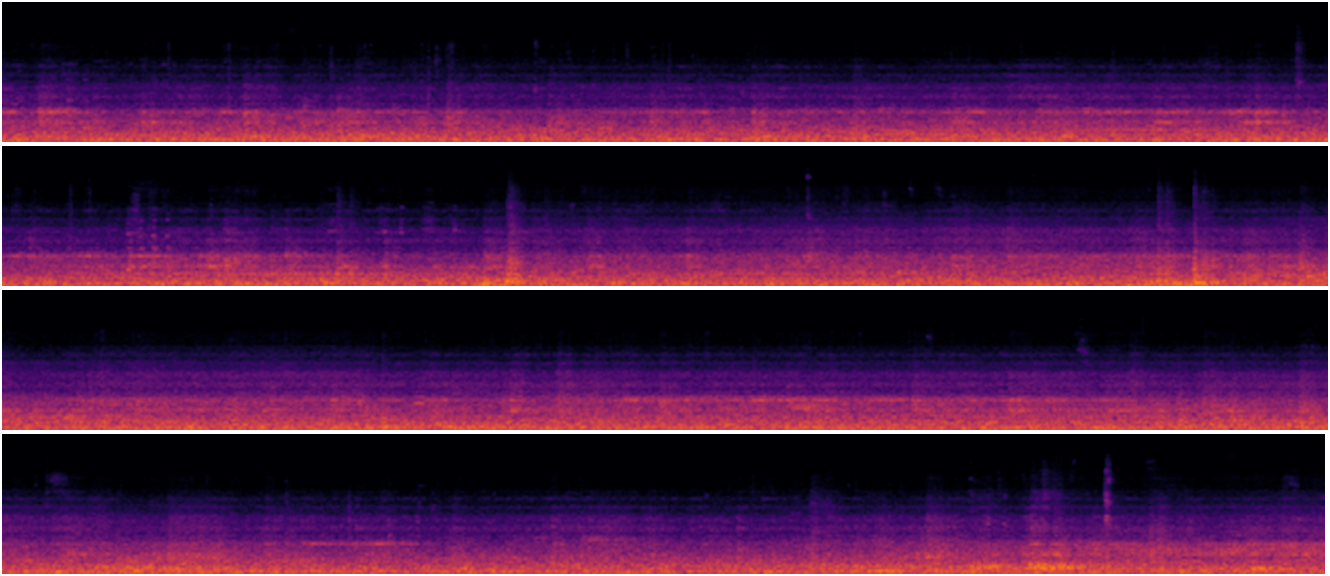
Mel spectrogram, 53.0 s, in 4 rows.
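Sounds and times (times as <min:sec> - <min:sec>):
train wheels rumbling on rail: 0:00.0 - 0:53.0
track knocks: 0:11.6 - 0:19.4, 0:24.6 - 0:26.7.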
